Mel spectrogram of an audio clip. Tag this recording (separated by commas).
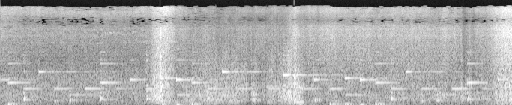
Music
